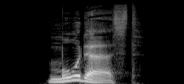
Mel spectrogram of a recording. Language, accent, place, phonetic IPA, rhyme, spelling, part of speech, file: German, Germany, Berlin, [ˈmoːdɐst], -oːdɐst, moderst, verb, De-moderst.ogg
- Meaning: second-person singular present of modern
